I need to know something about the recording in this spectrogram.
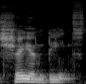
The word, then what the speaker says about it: Schoendienst: and I pronounce it Shay and de like Shay like Fay like Shay and and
